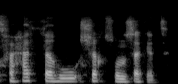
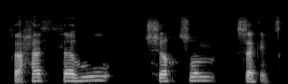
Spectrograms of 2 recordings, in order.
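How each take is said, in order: First: Slow, measured recitation of فحثه شخص سكت; reciting the verse. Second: فحثه شخص drawn out very slowly, each word separated; slower syllabified recital. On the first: (تلاوة بطيئة لبيت فحثه شخص سكت) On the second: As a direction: spell out فحثه شخص at half speed. (نطق فحثه شخص ببطء شديد مقطعًا مقطعًا) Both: Shown as a demonstration. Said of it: "جمعها الإمام ابن الجزري في بيت".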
